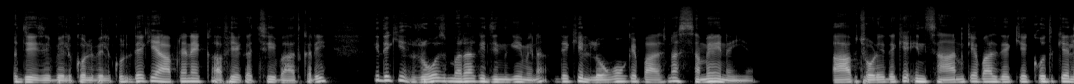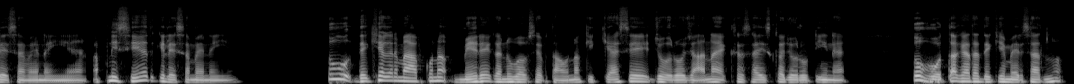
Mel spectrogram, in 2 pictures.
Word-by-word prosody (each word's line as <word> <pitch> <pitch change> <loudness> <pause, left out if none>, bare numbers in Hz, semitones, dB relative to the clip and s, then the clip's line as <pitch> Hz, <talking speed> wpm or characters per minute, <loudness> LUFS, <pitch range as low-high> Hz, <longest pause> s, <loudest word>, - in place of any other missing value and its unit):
जी, 115 -3 +2
जी। 100 0 -1
बिल्कुल, 100 +1 -1
बिल्कुल। 100 +6 -3
देखिए, 145 +2 +1
आपने 125 0 +1
ना 140 - +3
एक 130 -2 -2
काफ़ी 120 -1 -1
एक 110 - -3
अच्छी 115 +3 -2
बात 95 -1 -3
करी 130 - 0
कि, 195 - -12
देखिए 185 -1 0
रोज़मर्रा 140 +2 +3
की 135 0 +1
ज़िंदगी 115 -1 0
में 105 -2 -1
ना 130 - -4 0.2
देखिए 135 +2 +1
लोगों 110 +4 0
के 135 - -1
पास 110 +3 -2
ना 155 - +1
समय 125 +2 +2
नहीं 90 -4 -1
है। 90 - -12 0.9
आप 110 +2 +1
छोड़िए 110 0 +2
देखिए 120 +6 -1
इंसान 120 -4 +1
के 140 - +2
पास 125 -1 +1
देखिए 120 +2 -1
खुद 130 0 +2
के 135 - +4
लिए 110 -4 +2
समय 100 -1 -1
नहीं 95 0 0
है, 95 0 -2
अपनी 175 +10 +2
सेहत 160 +6 0
के 145 - 0
लिए 110 -5 0
समय 105 -1 -2
नहीं 95 -1 -2
है। 100 - -11 0.9
तो, 245 -5 +3
देखिए 145 +7 +2
अगर 180 -1 0
मैं 160 -2 +4
आपको 145 +1 0
ना, 170 0 +2
मेरे 120 +6 +3
एक 135 -3 -3
अनुभव 120 -1 +3
से 110 - -3
बताऊँ 95 -4 -3
ना 110 - +1
कि 115 - -5
कैसे 125 +4 +1
जो 115 -4 +3
रोज़ाना 105 +3 +1
एक्सरसाइज़ 110 +1 -3
का 120 - +1
जो 110 -1 +2
रूटीन 105 0 0
है, 100 0 -2 0.7
तो 200 0 +6
होता 120 +4 +2
क्या 140 -2 +3
था 135 - +4
देखिए 120 +1 +1
मेरे 110 -3 +2
साथ 115 0 0
ना, 145 +3 0
120 Hz, 215 wpm, -24 LUFS, 105-135 Hz, 0.9 s, तो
